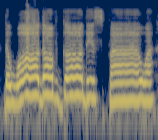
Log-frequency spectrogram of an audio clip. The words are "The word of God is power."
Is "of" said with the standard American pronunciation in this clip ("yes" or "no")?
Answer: yes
